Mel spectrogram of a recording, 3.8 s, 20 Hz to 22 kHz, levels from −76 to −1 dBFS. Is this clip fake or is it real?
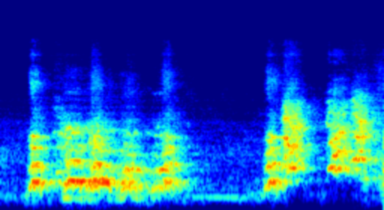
fake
